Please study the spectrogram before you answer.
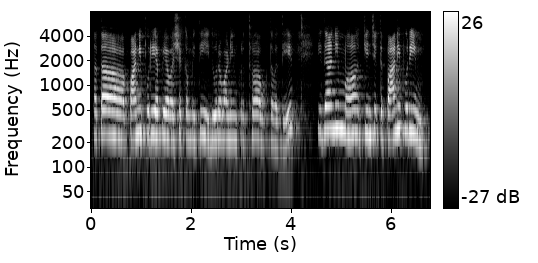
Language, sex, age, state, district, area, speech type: Sanskrit, female, 45-60, Karnataka, Hassan, rural, spontaneous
